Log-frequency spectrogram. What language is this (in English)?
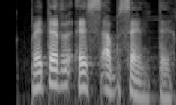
Interlingua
